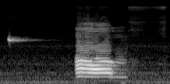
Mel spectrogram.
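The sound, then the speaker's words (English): A single short, high-pitched fire alarm beep chirps once near the start and quickly fades, followed a moment later by a brief burst of someone talking. “The fire alarm agrees with me.”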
